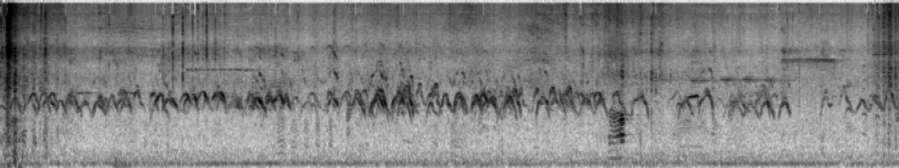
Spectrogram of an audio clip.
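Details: Canada geese gathered near the water keep up loud, continuous honking, many nasal arched notes from multiple birds tumbling over one another, briefly thinning near the middle before the chorus resumes.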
